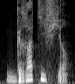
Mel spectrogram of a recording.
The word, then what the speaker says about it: gratifiant: Same thing here. Final T not pronounced. Gratifiant.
